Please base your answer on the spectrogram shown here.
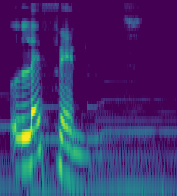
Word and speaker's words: listened: Listened. The T is silent. Listened. Awoke.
